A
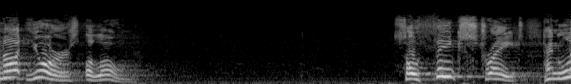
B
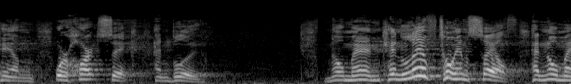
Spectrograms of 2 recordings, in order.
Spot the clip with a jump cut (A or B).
B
